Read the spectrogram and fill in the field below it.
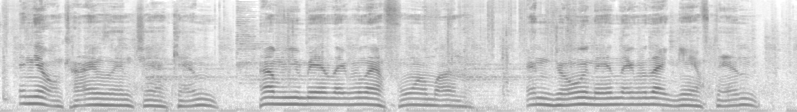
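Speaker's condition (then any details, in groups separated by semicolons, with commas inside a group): ALS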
